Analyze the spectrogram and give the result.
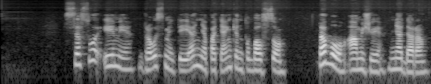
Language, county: Lithuanian, Marijampolė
